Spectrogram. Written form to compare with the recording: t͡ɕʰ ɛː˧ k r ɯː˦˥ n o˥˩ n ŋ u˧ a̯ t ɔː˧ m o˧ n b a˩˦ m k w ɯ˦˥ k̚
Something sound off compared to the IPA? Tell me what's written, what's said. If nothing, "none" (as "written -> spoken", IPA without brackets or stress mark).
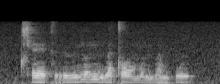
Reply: none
